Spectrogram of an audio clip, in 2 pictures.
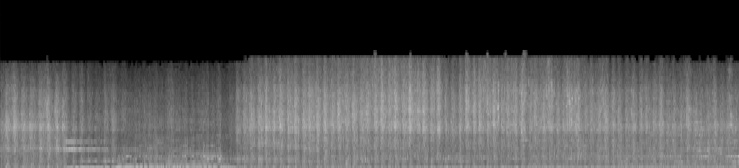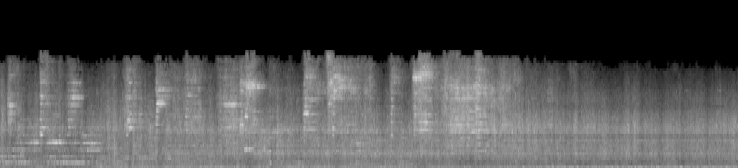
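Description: A steam locomotive chuffs hard as it pulls away.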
